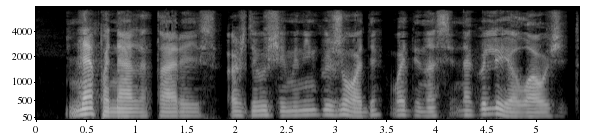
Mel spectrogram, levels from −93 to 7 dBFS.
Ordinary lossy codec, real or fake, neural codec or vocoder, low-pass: AAC, 32 kbps; real; none; 7.2 kHz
